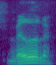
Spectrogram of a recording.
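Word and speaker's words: Vedel: Vedle. Vilde? Vedle. But it sounds like the L is before the D.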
